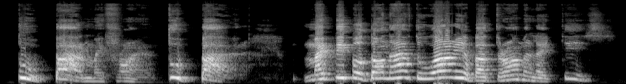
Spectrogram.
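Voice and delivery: put-on odd, hard-to-place European accent. A man in line turns around to a frustrated stranger: strange European accent. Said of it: "He speaks with a strange European accent".

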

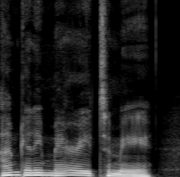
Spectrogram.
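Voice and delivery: loud, high-pitched yelling. Retelling a woman at a bar who leaned in: retelling a yell. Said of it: "and yells".

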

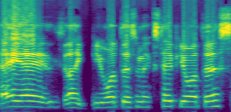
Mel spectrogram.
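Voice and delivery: high, pushy street seller voice. Describing a packed town to the players: street hawker on the Las Vegas Strip. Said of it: "how people are in the Strip".

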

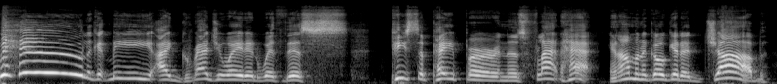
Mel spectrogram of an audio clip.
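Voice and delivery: put-on high, whooping cheering yell. Imitating new graduates at their graduation: imitating graduates yelling. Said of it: "they're yelling".

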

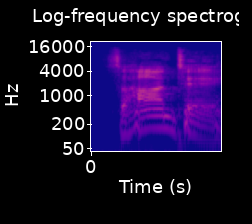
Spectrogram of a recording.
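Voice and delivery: mock French pronunciation. Told to now say the word with the accent, in a French accent. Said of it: "now do it with the accent".

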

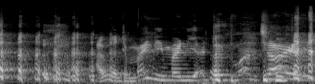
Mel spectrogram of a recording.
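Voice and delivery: high, slow monster voice.

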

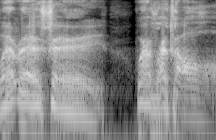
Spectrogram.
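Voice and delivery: very loud, rough put-on voice, shouted.

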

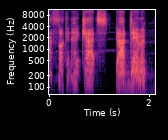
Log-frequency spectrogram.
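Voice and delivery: irate werewolf character voice. Voicing a werewolf being threatened with a cat, angry werewolf voice. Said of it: "He's mad when you're doing".

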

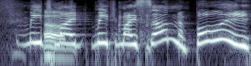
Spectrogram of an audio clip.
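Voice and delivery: put-on kid character voice. On the program, a co-host jokingly voices a line in a Muppet Christmas Carol son voice. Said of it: "you're doing his voice like the middle son in Muppet Christmas Carol".

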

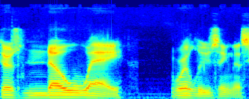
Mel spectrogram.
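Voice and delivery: ordinary talk

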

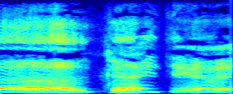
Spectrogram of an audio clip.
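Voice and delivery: yawned out, pitch way up, very high. Wrapping up a tired talk to listeners, the speaker breaks off: yawning. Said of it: "I'm yawning too much".

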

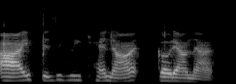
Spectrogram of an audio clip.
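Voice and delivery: ordinary talk, nothing marked

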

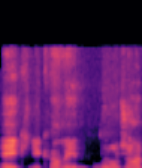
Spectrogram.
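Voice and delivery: secretive, hushed stage whisper. Retelling a request someone half-whispered during a movie: imitating a half-whisper. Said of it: "'cause you just whispered".

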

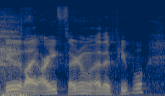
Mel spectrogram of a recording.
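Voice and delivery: ordinary delivery

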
